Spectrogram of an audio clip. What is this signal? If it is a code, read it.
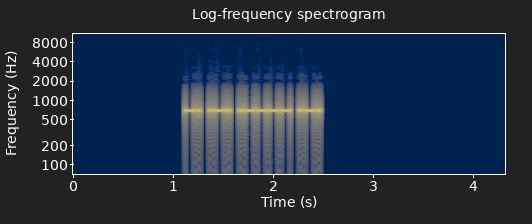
Morse code, heard as a keyed tone, about 40 wpm, 700 Hz. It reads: NR1R
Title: Call Signs Repeated 2x - 40wpm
